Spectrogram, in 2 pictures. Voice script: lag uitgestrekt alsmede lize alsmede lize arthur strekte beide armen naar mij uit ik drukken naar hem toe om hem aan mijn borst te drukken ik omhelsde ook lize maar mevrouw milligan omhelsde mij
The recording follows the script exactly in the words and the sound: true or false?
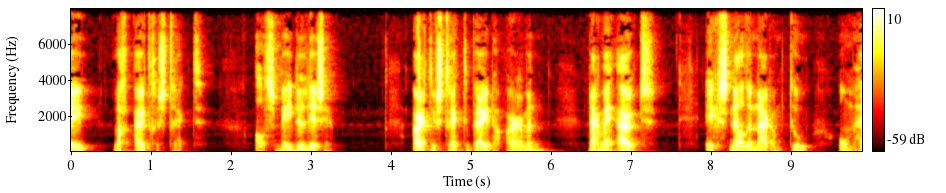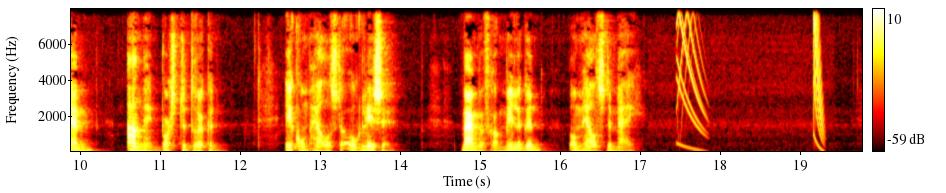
false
